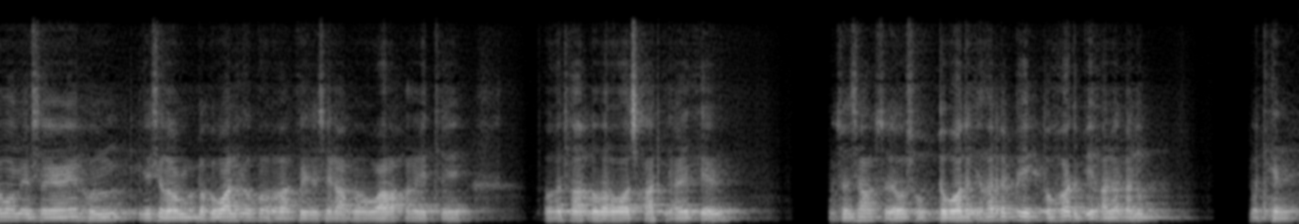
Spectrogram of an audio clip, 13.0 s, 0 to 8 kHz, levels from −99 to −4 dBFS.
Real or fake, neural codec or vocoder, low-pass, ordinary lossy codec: fake; codec, 16 kHz, 0.5 kbps, FunCodec, trained on Chinese and English, 25 frames a second; 7.2 kHz; none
